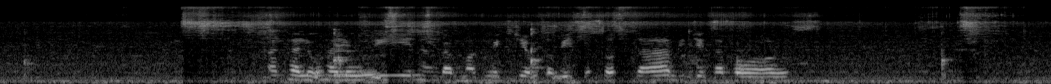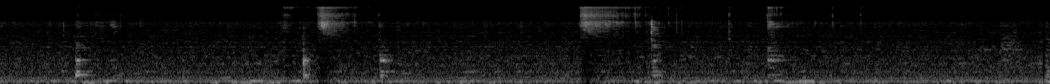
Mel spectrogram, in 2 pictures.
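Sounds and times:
spoon knocking and scraping pan: 5.1s - 5.8s.

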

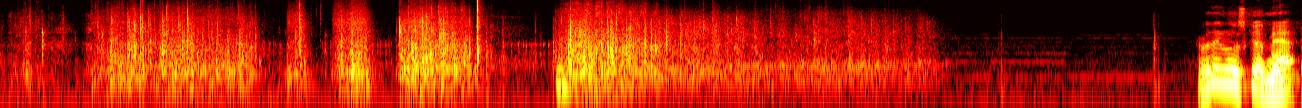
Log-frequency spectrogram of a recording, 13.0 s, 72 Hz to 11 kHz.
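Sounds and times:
plastic sheeting crinkling: 0.0s - 9.6s.

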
